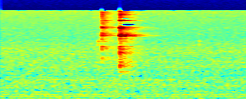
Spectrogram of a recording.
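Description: A spoon clinking twice against a bowl of ice cream about a second in, the second clink louder and ringing briefly, over a faint steady room hum.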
